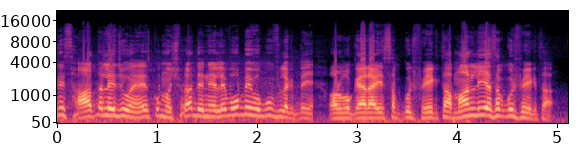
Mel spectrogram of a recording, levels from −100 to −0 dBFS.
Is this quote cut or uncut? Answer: cut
